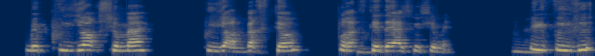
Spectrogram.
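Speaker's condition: Deaf from birth, congenital; told would never speak, took courses to work in speaking professions

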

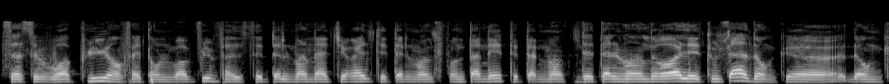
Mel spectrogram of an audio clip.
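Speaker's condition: Dystonia; congenital

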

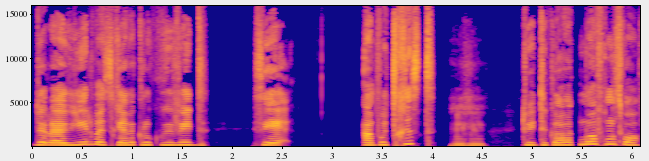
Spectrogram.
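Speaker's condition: Down syndrome, trisomy 21

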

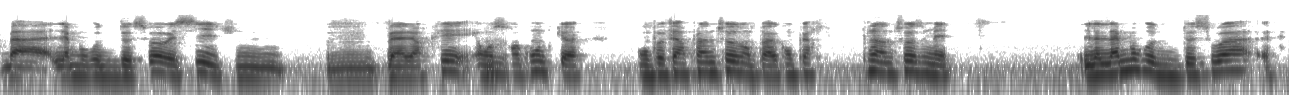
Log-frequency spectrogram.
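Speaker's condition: Stuttering; stuttering of neurological origin, not due to stress or shyness, described by interviewer as fairly strong; still stutters, accepts it, sees no way to change it; describes stuttering generally as blocks, repetitions, sometimes associated movements, accentuated by certain factors; prolonged sounds, blocks

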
